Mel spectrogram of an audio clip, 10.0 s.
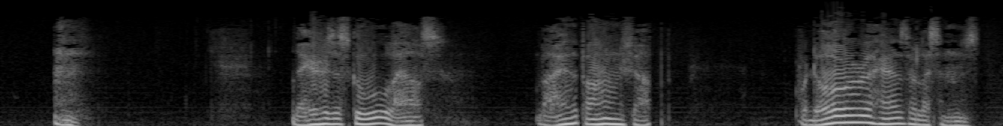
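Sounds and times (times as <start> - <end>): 
man clearing throat: 0.5 - 1.0
speech: 3.0 - 4.5, 5.4 - 6.7, 8.0 - 9.9.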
